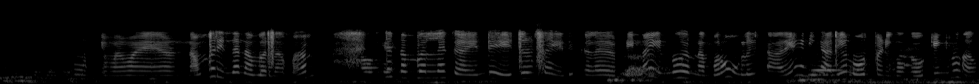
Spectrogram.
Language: Tamil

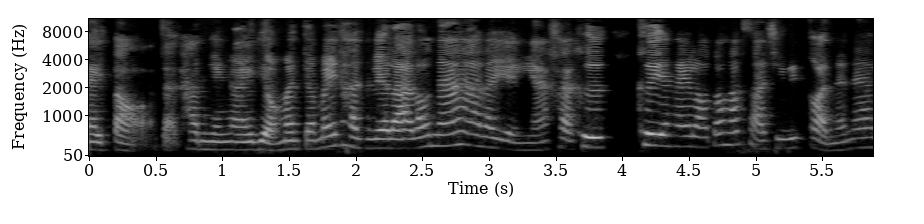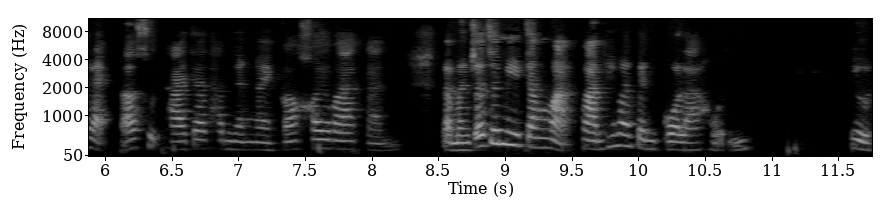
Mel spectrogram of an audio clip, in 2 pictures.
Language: Thai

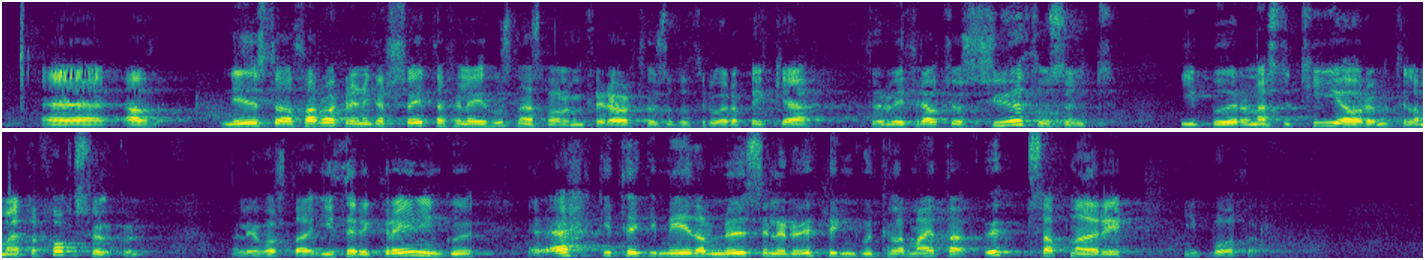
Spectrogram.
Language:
Icelandic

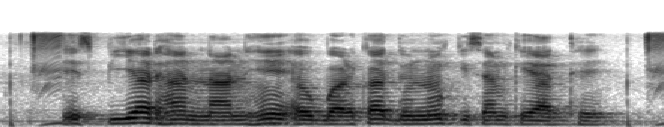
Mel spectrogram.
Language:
Chhattisgarhi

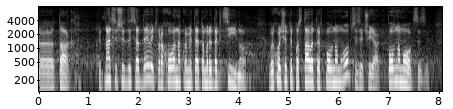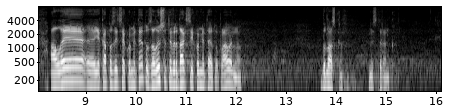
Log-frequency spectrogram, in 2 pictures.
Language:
Ukrainian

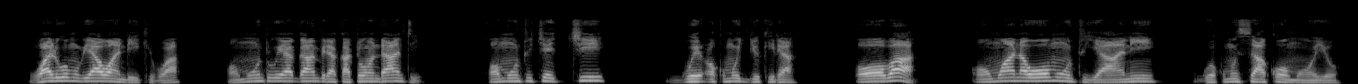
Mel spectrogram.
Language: Ganda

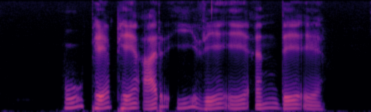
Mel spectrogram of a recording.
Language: Norwegian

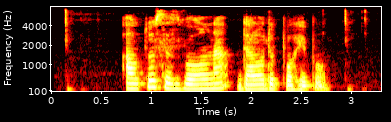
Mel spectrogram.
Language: Czech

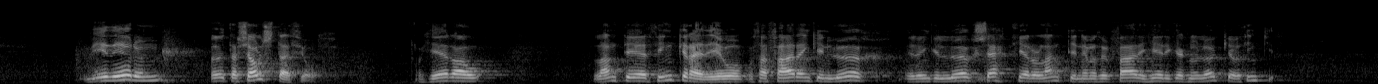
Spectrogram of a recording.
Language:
Icelandic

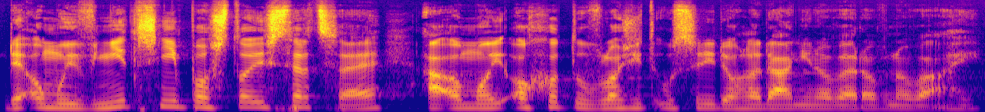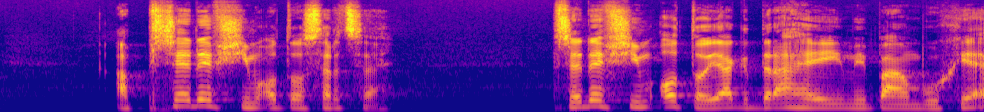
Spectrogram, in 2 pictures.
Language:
Czech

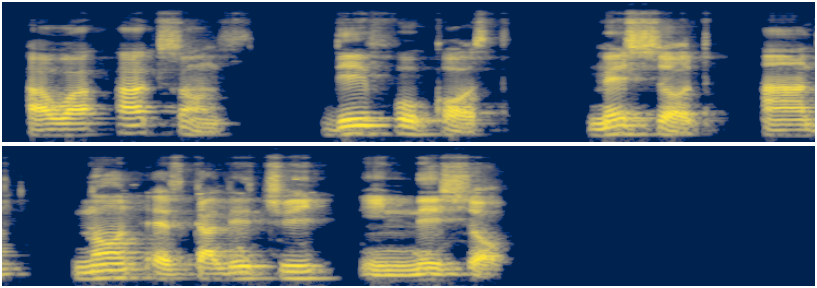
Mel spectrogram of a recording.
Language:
Nigerian Pidgin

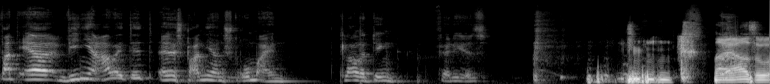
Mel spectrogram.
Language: German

